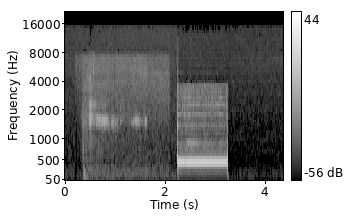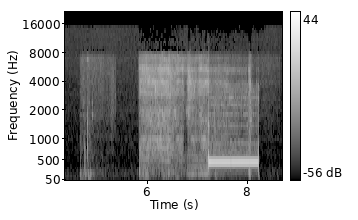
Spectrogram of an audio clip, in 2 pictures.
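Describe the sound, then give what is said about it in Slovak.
An outgoing telephone call rings out with two steady electronic tones, each lasting about one second and spaced roughly five seconds apart. Quieter rustling and murmuring sounds fill the gaps between them. “Počkaj, my už tuším aj voláme. A tak keď voláme, voláme.”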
